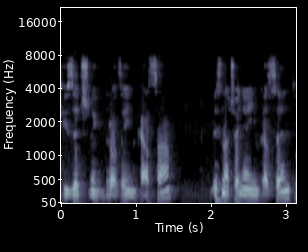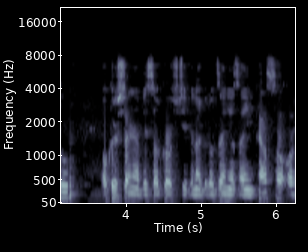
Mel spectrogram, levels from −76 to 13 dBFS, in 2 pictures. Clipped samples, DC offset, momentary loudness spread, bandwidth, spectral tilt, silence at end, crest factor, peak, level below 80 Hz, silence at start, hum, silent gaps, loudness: under 0.1%; under 0.1%; 5 LU; 8.2 kHz; -4 dB/octave; 0 s; 14 dB; -10 dBFS; -68 dBFS; 0 s; none; none; -24 LUFS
